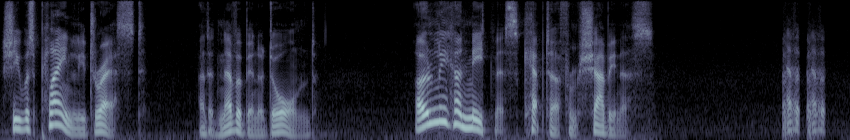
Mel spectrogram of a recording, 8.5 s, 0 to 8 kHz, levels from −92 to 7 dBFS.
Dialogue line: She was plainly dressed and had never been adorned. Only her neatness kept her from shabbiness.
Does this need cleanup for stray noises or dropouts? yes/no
yes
